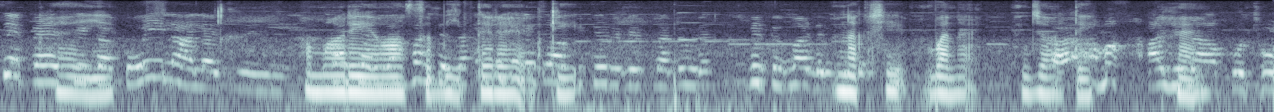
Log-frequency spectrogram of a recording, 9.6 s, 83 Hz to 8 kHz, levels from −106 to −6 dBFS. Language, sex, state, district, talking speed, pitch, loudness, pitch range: Hindi, female, Haryana, Jhajjar, 65 wpm, 205 Hz, -21 LUFS, 180-250 Hz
